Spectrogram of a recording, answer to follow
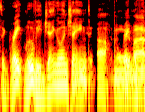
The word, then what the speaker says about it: Django: Why is there a D in there if you don't want me to say it? It's Django. It's a silent D.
